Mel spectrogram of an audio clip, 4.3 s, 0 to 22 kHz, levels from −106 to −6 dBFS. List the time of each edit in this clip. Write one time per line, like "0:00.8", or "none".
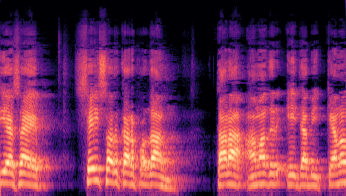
none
